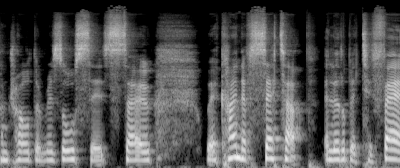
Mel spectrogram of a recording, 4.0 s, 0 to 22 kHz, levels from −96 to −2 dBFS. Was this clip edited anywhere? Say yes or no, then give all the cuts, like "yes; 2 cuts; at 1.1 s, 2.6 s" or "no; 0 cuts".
yes; 1 cut; at 3.1 s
